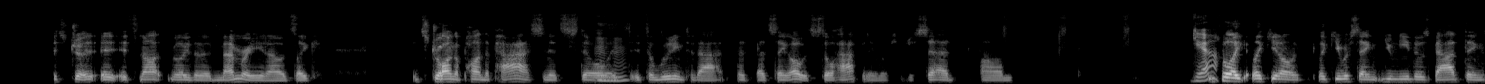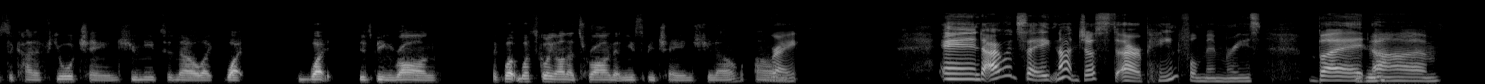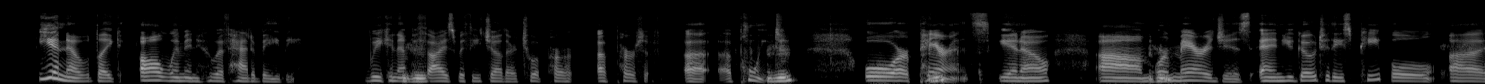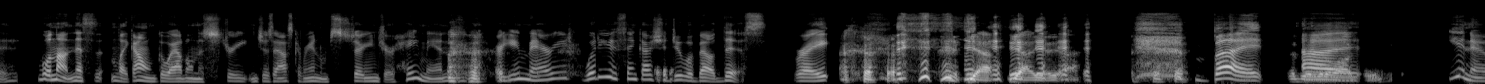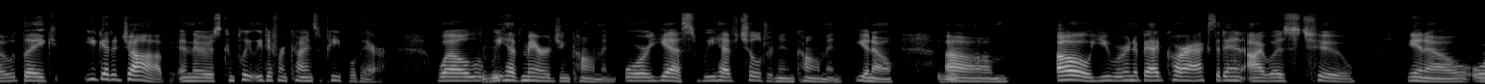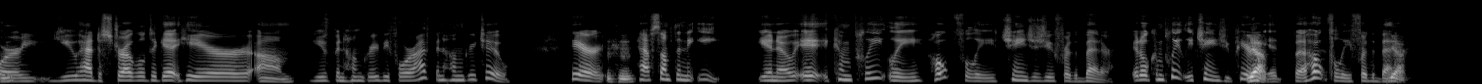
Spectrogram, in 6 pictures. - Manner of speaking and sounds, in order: other background noise; tapping; laugh; laugh; laugh
- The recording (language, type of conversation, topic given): English, unstructured, How do our memories, both good and bad, shape who we become over time?
- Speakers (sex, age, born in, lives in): female, 45-49, Italy, United States; male, 18-19, United States, United States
